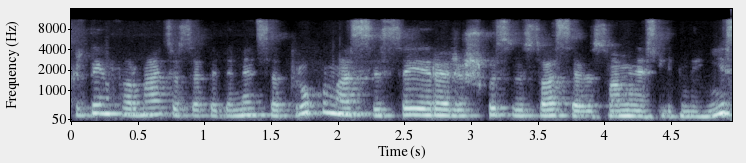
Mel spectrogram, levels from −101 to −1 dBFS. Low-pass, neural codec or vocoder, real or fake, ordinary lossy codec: 10.8 kHz; none; real; AAC, 64 kbps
